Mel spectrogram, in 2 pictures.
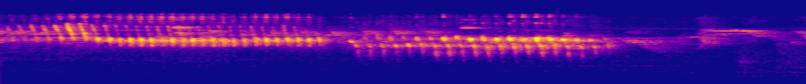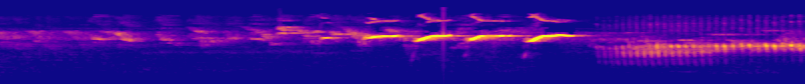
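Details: Canary song meant to excite females for mating, with rolling buzzy trills, a quieter warbling passage, then a run of sharp rising whistled notes repeated about every third of a second before a low rattling trill.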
